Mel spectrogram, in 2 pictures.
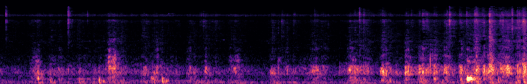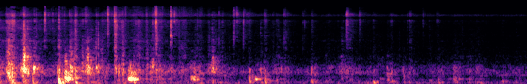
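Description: A horse's hooves thudding on a sand arena footing in an irregular run of soft hoofbeats. They grow louder as the horse passes close by about halfway through, then fade as it moves away.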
